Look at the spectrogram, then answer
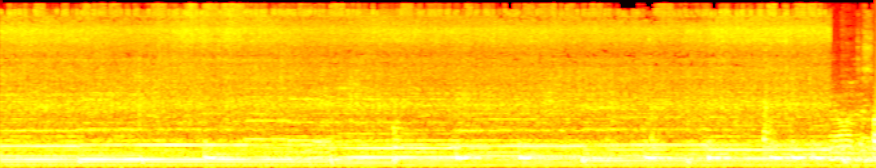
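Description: Asparagus, mushrooms, garlic and shallots sautéing in butter in a skillet, a steady sizzle with occasional stirring scrapes and clinks, close and moderately loud.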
